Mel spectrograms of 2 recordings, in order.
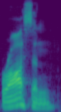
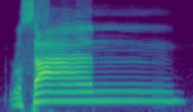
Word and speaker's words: Rosanne: I said it that way because that's how it's spelled. It looks like it's Rawson. Rosanne Williams. Yeah, the double S throws it off.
